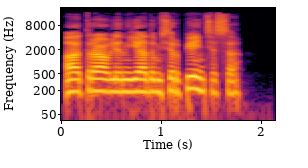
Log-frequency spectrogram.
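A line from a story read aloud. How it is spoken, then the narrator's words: Deep bass voice. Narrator (Russian): пробасил Гаради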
